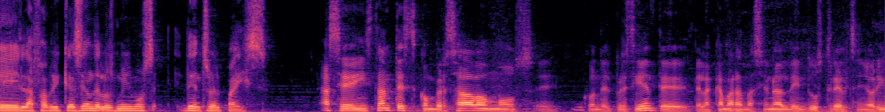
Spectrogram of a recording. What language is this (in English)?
Spanish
